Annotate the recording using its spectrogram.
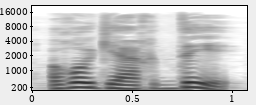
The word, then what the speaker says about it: regarder: Вот, например, глагол первой группы «regarder» в инфинитиве «r» на конце не произносится, Но когда мы от него образуем conditionnel présent, R будет произноситься.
